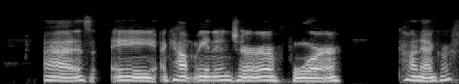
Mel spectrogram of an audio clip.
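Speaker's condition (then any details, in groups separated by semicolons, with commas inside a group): ALS, slow progressing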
